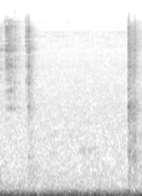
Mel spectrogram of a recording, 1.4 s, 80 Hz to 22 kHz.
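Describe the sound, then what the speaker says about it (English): Scissors snip through the bulky zipper tape of a crossbody bag, with two quick close crisp cuts at the start and another near the end, no voices. "So we're going to cut off a 1/2 inch here without cutting that seam allowance."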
